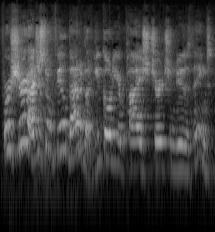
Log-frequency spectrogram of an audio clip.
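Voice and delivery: high, dragged-out mocking voice of someone who shrugs off sin; dismissive unbeliever. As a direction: play the smug skeptic brushing him off. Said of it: "I want to say".

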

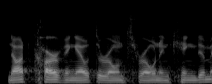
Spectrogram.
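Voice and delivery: normal talking voice

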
